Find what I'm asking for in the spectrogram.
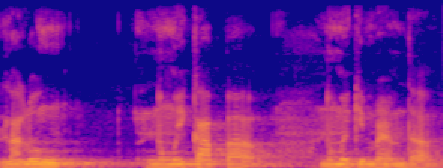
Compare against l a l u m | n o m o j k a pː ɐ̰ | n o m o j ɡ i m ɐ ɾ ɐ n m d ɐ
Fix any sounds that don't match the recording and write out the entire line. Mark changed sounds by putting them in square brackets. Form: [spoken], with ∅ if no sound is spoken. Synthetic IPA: l a l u [ŋ] | n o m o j k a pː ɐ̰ | n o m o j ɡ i m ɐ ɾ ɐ [∅] m d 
